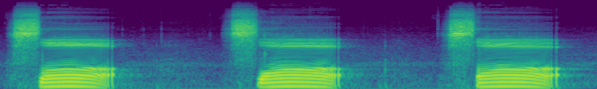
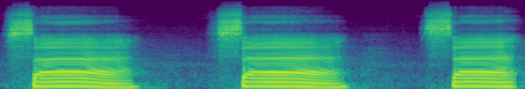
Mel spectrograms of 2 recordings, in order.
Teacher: kalau pengen jadi shod tinggal lidah dalamnya diangkat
